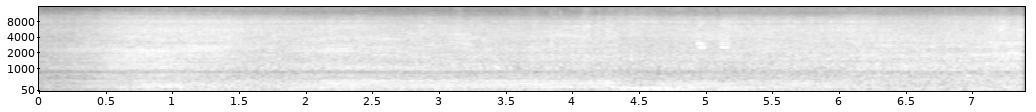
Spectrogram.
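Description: Motorcycle engines on the Jalan Raya Bogor road drone steadily from below, a loud continuous rumble of several machines that swells slightly midway as they pass, with no voices.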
